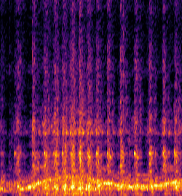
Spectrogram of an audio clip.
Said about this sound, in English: So we just need to lengthen our stitch length and continue right down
